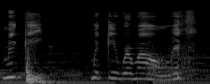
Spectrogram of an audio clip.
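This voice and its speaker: Very high, squeaky little schoolboy. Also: female voice, a little slow, over music. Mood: giggly, cheeky. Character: giggly, cheeky little schoolboy classmate. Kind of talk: animated comedy voice acting.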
